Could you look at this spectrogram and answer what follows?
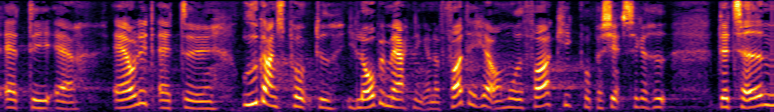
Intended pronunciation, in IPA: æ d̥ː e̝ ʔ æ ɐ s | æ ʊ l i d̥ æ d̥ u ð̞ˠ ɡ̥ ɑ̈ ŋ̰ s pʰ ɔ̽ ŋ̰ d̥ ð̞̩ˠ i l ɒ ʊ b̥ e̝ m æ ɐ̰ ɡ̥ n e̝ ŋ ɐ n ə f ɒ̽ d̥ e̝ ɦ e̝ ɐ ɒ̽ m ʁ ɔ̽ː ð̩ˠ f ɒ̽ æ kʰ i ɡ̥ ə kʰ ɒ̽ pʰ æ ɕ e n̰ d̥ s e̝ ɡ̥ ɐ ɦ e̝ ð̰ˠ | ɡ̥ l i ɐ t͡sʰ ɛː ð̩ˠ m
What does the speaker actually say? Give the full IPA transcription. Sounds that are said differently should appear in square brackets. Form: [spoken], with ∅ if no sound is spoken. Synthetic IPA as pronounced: æ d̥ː e̝ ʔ æ ɐ [∅] | æ ʊ l i d̥ æ d̥ u ð̞ˠ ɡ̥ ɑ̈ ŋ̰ s pʰ ɔ̽ ŋ̰ d̥ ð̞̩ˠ i l ɒ ʊ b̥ e̝ m æ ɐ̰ ɡ̥ n e̝ ŋ ɐ n ə f ɒ̽ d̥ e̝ ɦ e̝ ɐ ɒ̽ m ʁ ɔ̽ː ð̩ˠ f ɒ̽ æ kʰ i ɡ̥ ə [pʰ] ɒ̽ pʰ æ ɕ e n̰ d̥ s e̝ ɡ̥ ɐ ɦ e̝ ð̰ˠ | [b̥] l i ɐ t͡sʰ ɛː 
